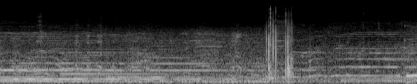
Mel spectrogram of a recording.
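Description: A woman singing long held notes to an acoustic guitar, over the chatter of a seated crowd. About three quarters of the way through come two sharp knocks in quick succession.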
